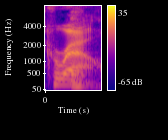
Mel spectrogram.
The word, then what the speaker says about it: Corral: Matt Corral. – Corral. Yeah. – Okay, Corral. – Okay, Corral.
